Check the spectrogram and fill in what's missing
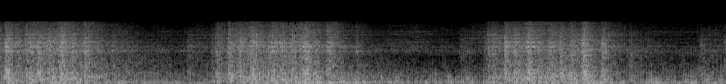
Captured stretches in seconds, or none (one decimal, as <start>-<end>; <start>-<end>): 3.3-4.0; 4.9-5.9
